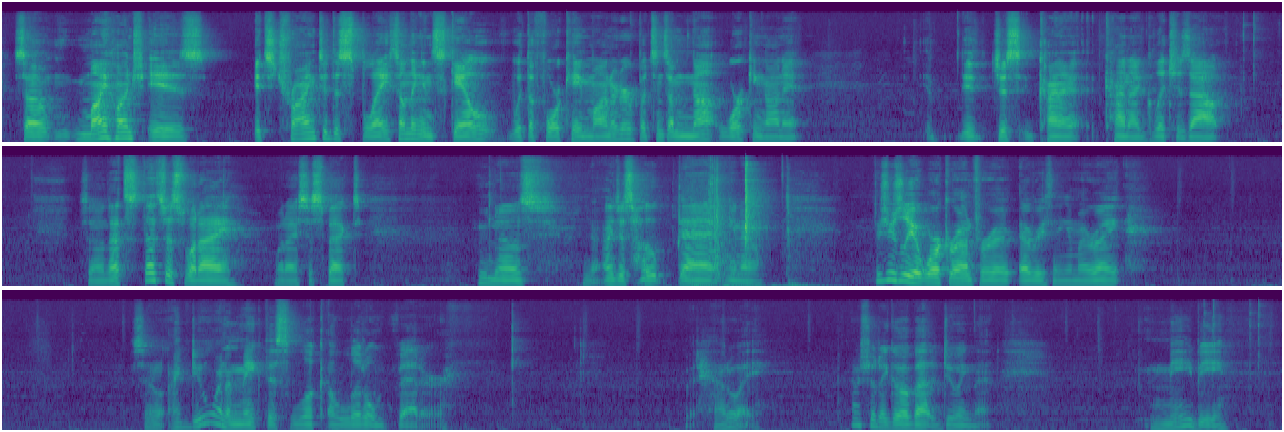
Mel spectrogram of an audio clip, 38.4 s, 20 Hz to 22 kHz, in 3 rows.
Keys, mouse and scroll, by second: 12.4 click, 13.4 scroll down 1, 15.0 middle click, 17.6 middle click, 29.7 scroll down 2, 30.0-30.7 scroll up 2, 30.7-33.8 middle drag, 37.6 click, 38.0 click.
